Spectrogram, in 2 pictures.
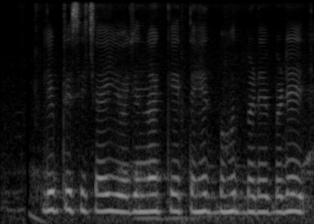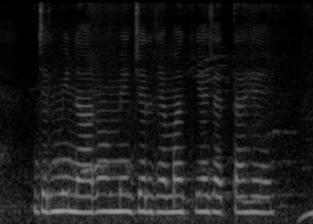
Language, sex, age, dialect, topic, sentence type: Hindi, female, 18-24, Kanauji Braj Bhasha, agriculture, statement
